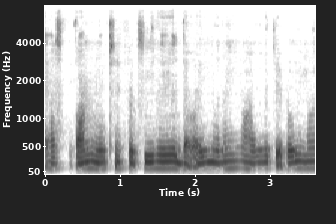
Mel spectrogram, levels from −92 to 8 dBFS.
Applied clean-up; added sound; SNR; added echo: neural mask model DeepFilterNet 3.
